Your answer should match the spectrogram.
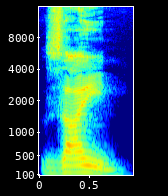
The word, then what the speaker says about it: sein: तो यह बन जाएगा जाइन जाइन और जाइन के स्पेलिंग अंग्रेजी में होंगे एस ई आई एन जाइन जबक जर्मन में इसके स्पेलिंग बनेंगे एस ए ई एन जाइन यानी उस लड़के का जब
